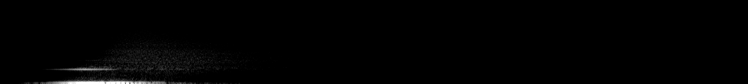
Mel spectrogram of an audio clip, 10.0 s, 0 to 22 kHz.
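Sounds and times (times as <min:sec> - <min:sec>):
gentle swoosh: 0:00.4 - 0:03.8.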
